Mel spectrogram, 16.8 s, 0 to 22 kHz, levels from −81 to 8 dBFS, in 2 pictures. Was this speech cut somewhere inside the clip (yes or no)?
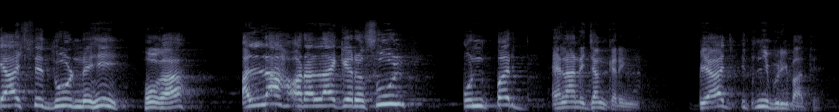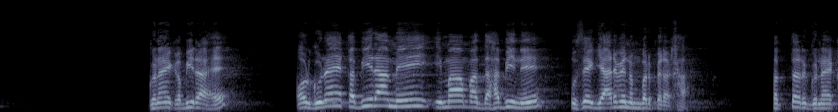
yes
